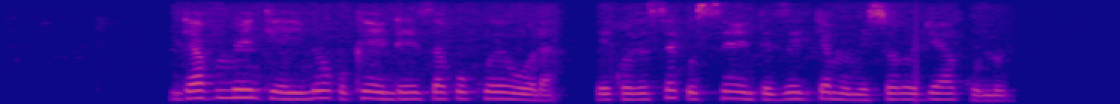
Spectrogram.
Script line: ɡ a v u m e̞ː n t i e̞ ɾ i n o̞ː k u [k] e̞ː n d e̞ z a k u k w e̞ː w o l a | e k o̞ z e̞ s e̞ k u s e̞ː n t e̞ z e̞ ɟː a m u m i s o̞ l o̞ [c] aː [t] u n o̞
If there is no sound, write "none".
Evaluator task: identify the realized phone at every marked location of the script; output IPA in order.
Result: k, ɟ, k

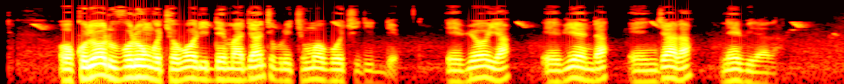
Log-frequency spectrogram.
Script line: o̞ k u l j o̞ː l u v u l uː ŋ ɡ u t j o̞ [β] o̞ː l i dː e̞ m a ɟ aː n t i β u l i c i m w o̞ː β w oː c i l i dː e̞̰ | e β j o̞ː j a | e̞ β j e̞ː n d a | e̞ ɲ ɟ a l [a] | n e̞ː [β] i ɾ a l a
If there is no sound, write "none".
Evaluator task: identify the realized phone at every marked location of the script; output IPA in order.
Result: β, a, β

